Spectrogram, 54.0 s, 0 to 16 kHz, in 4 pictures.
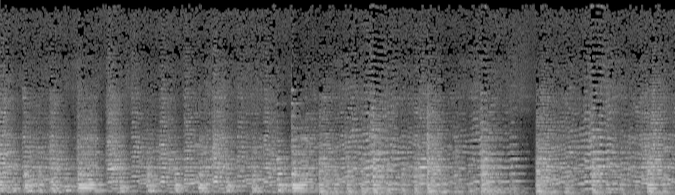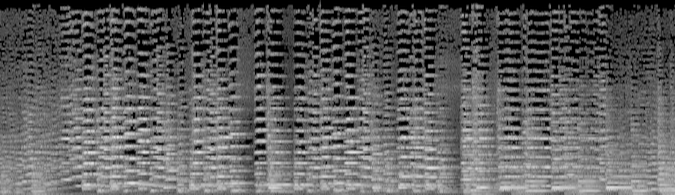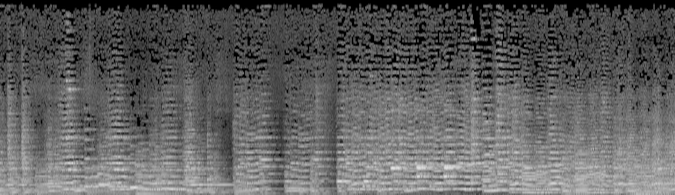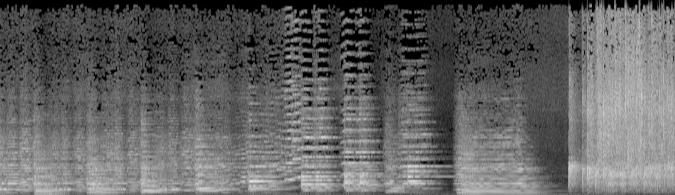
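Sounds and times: violin: 0.0s - 51.6s
piano accompaniment: 0.0s - 54.0s
applause: 51.8s - 54.0s.

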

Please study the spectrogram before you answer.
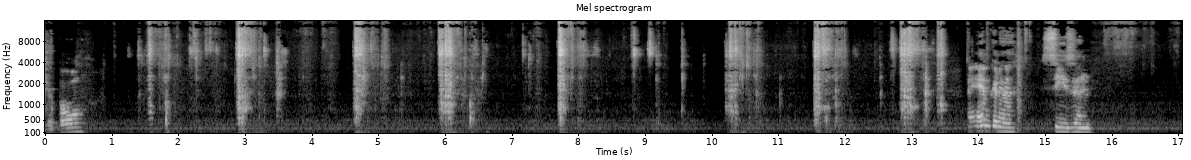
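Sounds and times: utensils scraping metal bowl: 11.5s - 13.6s.

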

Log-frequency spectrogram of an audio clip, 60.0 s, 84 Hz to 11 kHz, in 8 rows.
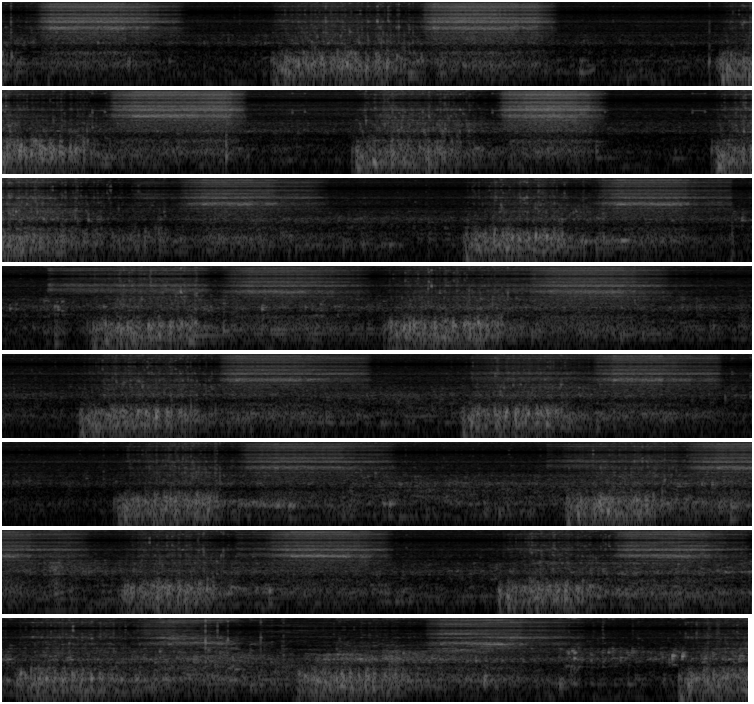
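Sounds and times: diver inhaling through regulator: 0.3s - 1.9s, 4.2s - 5.6s, 7.2s - 10.0s, 11.3s - 13.6s, 16.4s - 18.4s, 19.7s - 22.4s, 23.0s - 29.3s, 32.2s - 33.8s, 34.6s - 37.3s, 38.6s - 41.5s, 43.0s - 49.0s, 50.0s - 58.4s
exhaled bubbles rushing: 7.2s - 8.5s, 11.0s - 12.2s, 50.0s - 51.1s, 52.6s - 54.0s, 55.4s - 56.8s, 58.6s - 59.9s.

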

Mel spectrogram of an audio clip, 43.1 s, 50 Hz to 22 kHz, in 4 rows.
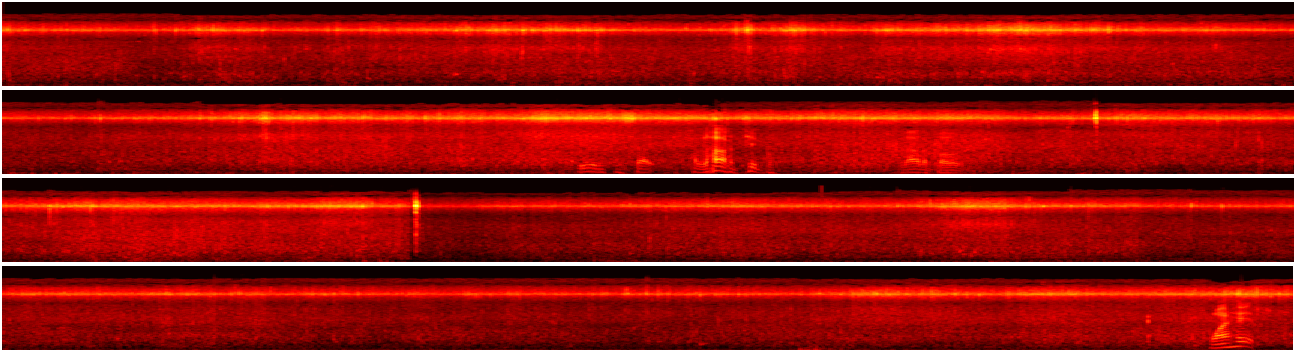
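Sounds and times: sea waves lapping around rocks: 0.0s - 43.0s
sharp click: 24.9s - 25.1s.

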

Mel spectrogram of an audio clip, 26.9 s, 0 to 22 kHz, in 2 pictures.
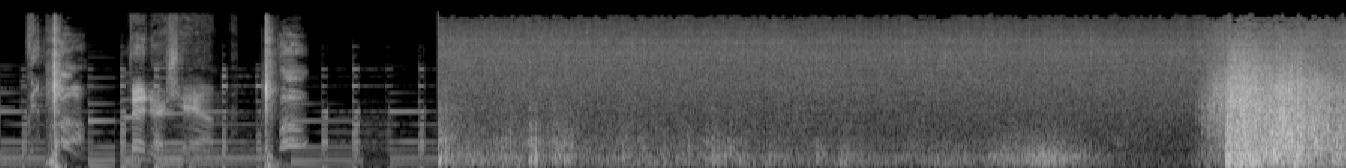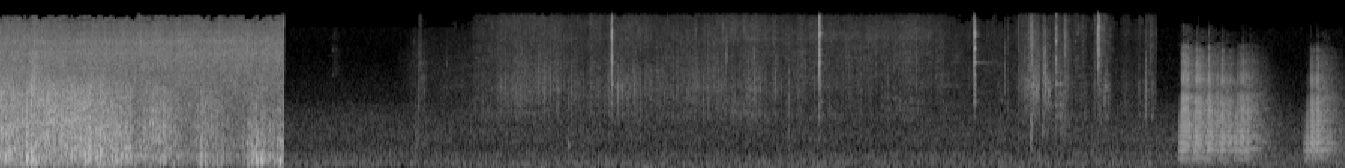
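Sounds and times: rain falling: 4.4s - 16.3s, 18.2s - 25.0s
thunder rumbling: 4.4s - 16.4s.

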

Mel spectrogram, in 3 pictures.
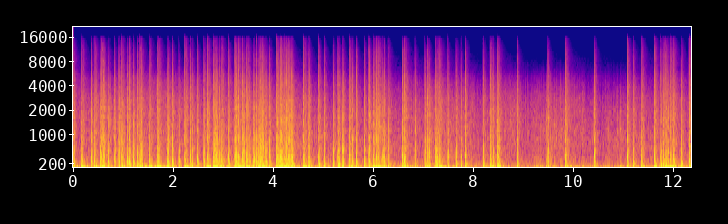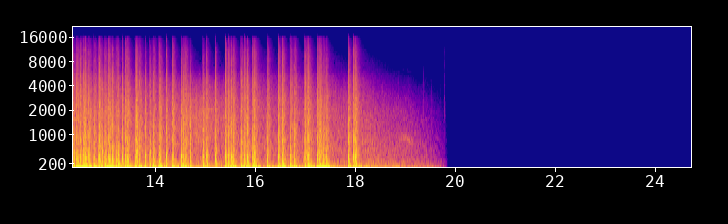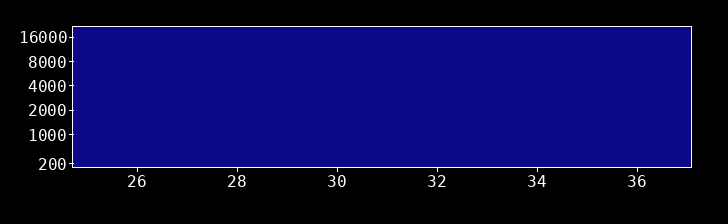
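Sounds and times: fireworks bursting: 0.0s - 19.8s.

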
